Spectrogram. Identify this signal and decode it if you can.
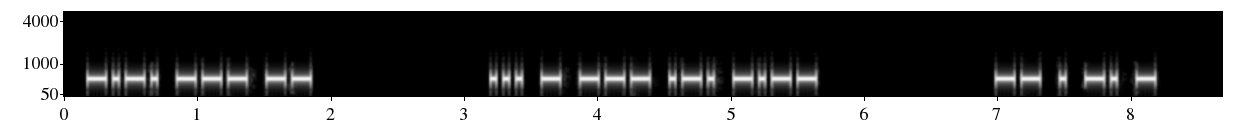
Morse code, heard as a keyed tone, about 25 wpm, 550 Hz. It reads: COM STORY MENT
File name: Ultimate Word List / 25WPM Ultimate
